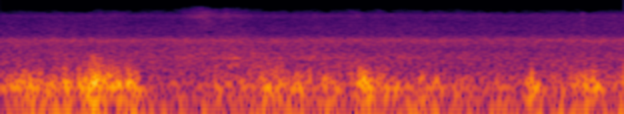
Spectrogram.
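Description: Wind buffeting the microphone in uneven gusts, a low rumbling noise.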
